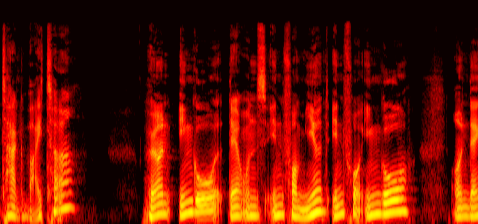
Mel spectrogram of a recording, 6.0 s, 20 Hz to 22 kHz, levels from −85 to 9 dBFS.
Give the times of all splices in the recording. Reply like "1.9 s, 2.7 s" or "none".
none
